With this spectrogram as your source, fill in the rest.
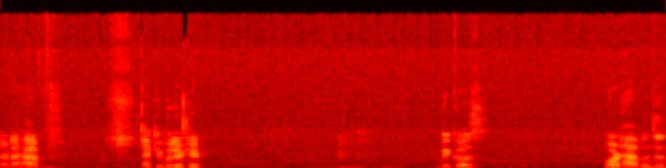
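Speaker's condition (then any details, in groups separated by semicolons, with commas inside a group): No condition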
